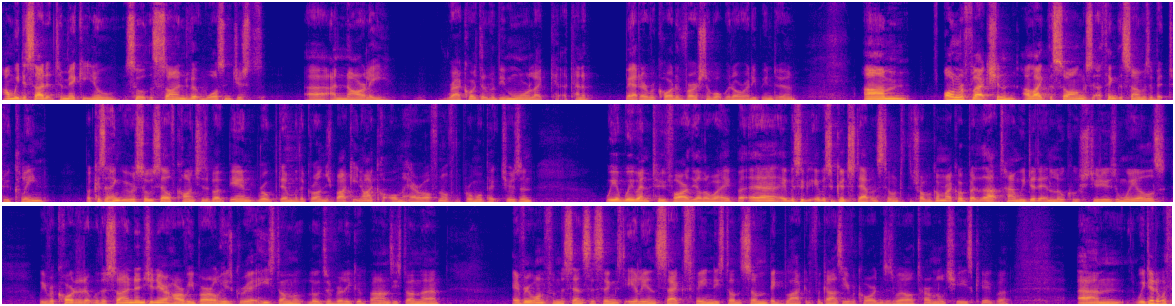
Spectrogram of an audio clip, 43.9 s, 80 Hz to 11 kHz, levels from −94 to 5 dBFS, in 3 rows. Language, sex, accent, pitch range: English, male, British, 95-115 Hz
